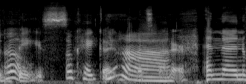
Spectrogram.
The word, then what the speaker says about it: BÉIS: And these products are called BÉIS. That's the name of her new lifestyle brand. So, go check it out. Short for like basic? No, it's spelled b e i s, but pronounced BÉIS.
